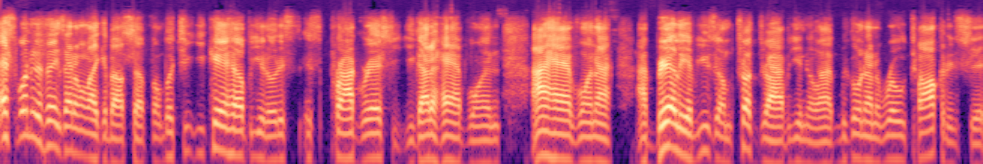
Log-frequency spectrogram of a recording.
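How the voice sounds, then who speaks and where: A man speaks at a very fast pace in a medium pitch with ordinary pitch variation, an animated tone and big swings in loudness. The sound is dry and close with no echo over a quiet background. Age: 60s. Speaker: truck driver, show panelist. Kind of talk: casual chat. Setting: call-in to live stream with headset.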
